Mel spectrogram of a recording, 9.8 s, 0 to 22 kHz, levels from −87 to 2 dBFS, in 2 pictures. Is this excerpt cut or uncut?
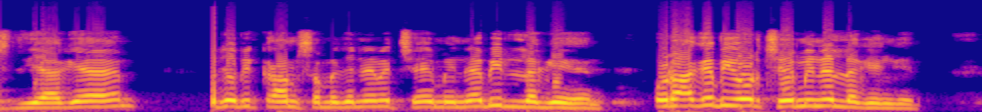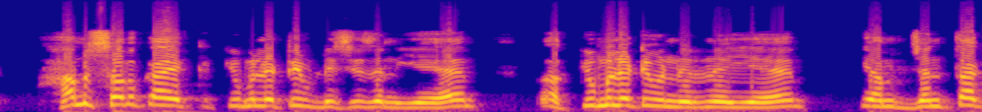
cut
